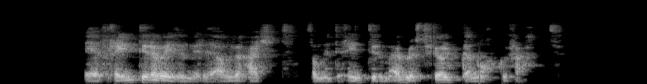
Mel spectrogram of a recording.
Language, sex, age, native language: Icelandic, male, 30-39, Icelandic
